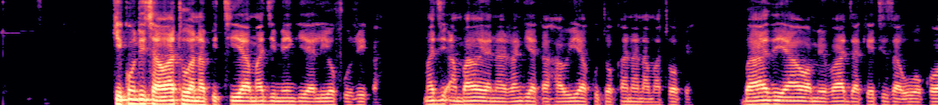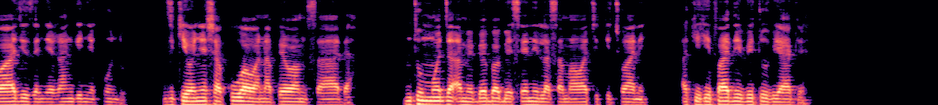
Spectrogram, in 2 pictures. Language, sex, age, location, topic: Swahili, male, 25-35, Nairobi, health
